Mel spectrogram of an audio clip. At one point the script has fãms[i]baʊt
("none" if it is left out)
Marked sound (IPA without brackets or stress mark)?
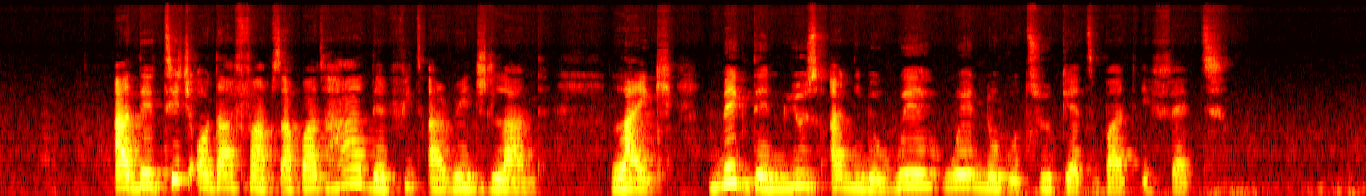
a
